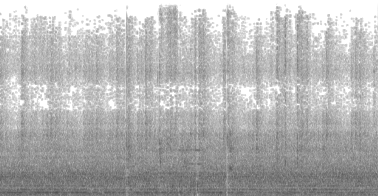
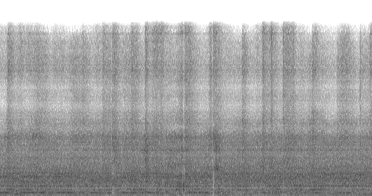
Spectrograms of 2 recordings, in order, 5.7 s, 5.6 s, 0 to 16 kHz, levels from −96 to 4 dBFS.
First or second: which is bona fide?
first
